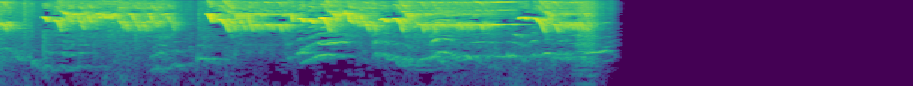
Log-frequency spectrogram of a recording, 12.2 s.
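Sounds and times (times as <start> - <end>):
nightingale singing: 0.0 - 7.9.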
